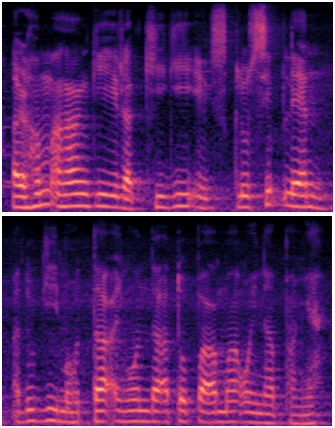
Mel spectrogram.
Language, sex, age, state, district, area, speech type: Manipuri, male, 18-30, Manipur, Bishnupur, rural, read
